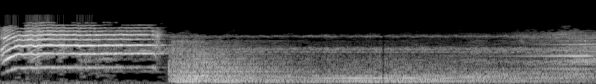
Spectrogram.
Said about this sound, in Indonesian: Andini ketakutan. Dia tidak bisa menahan rasa takutnya. Dia berteriak, menjerit, hingga kemudian dia pingsan tergeletak di lantai.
